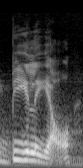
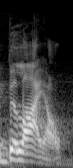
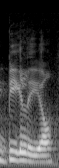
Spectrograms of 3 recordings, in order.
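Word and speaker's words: Belial: God's purposes what else is he this is pronounced in more than one way I say beo b e l i a l but some people say bile I say Belo and you know what Belo is one of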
